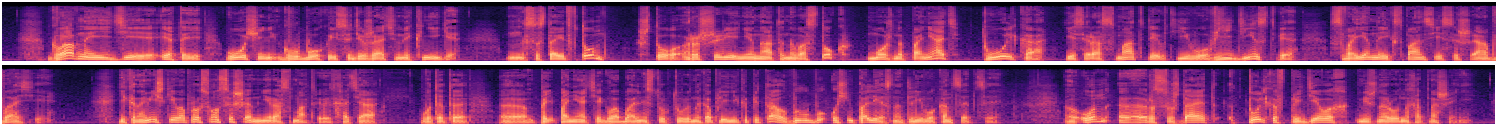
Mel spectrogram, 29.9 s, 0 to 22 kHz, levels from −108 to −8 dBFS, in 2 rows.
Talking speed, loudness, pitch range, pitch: 120 wpm, -24 LUFS, 85-110 Hz, 95 Hz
